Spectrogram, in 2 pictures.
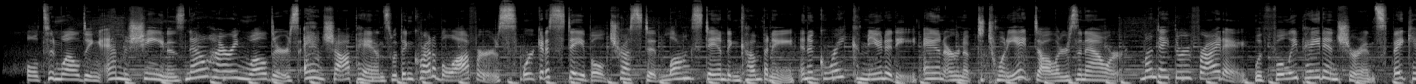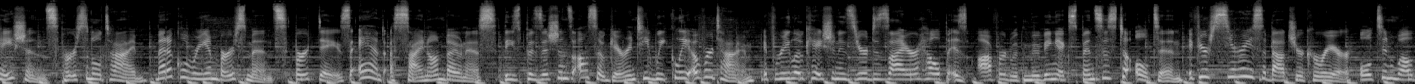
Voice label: Radio Ad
